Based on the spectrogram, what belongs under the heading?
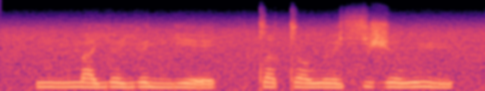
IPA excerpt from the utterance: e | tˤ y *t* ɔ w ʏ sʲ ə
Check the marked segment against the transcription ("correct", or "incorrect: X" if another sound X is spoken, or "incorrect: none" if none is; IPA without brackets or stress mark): correct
